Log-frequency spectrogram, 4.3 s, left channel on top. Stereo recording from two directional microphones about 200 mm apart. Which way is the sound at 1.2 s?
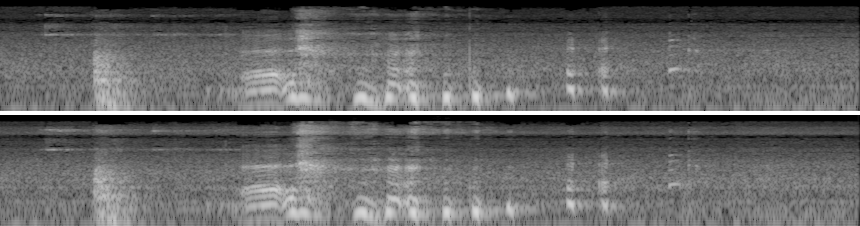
5° left (ahead or behind).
